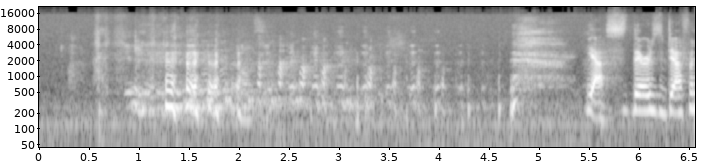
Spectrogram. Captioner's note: laughter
